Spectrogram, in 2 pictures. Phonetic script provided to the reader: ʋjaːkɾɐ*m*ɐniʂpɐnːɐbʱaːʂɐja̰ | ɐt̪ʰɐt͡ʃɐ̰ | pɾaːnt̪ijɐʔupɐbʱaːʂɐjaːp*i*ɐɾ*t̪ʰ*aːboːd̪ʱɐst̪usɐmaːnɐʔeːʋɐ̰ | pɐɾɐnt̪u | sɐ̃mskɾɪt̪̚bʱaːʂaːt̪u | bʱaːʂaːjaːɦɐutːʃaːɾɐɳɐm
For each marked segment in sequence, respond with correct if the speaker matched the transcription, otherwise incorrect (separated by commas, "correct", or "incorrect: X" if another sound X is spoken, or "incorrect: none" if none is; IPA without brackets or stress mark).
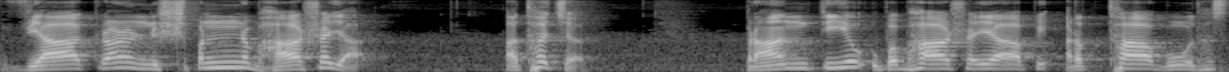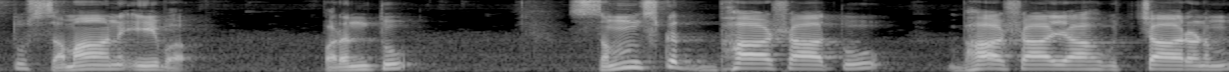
incorrect: ɳ, correct, correct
